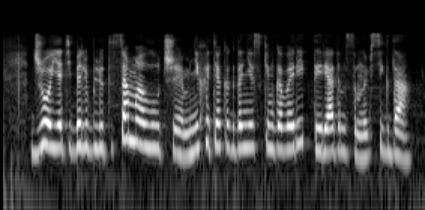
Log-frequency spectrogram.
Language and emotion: Russian, positive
